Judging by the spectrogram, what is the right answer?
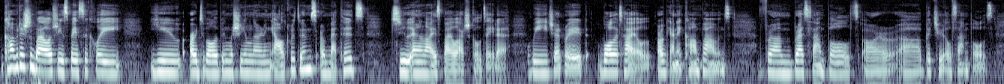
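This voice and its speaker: Young woman from Pakistan, gravelly. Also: medium pitch, fairly even intonation, brisk, a little mellow. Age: young adult. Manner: thoughtful, self-correcting, candid. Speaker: graduate student. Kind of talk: casual interview. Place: small office with windows.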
